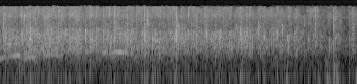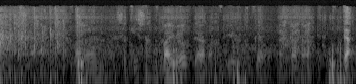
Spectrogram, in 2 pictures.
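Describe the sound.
A crowd claps loudly and continuously for several seconds, then the applause thins out into scattered claps as a voice begins speaking near the end.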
